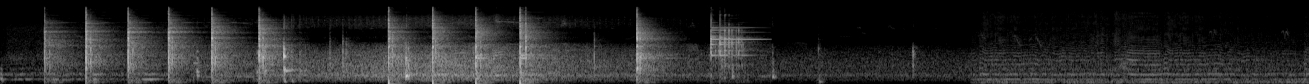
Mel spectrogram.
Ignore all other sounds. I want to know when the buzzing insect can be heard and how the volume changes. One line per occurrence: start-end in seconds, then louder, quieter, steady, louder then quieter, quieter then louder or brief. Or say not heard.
0.0-13.0 louder then quieter.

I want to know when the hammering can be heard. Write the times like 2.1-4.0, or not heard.
0.4-7.7.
